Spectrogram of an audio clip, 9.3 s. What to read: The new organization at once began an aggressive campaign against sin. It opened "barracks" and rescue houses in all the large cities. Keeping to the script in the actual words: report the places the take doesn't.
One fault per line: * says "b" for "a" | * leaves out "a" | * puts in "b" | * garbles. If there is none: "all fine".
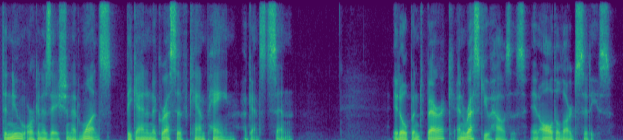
* says "barrack" for "barracks"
